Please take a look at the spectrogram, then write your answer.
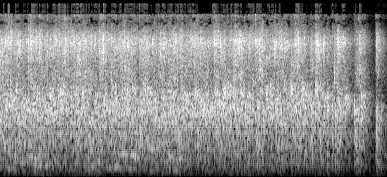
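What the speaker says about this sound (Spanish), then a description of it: "Un aplauso a Lula." A large audience claps continuously in dense, sustained applause that holds steady for several seconds before tapering off at the end.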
